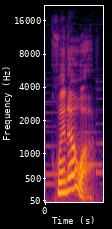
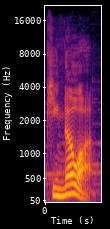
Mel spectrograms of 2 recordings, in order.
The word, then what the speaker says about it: quinoa: And the oa ending should be just like the Italian town of Genanoa, right? So, Quinoa, not so fast. Turns out it's actually from the South American Andian Kachua language who pronounce it Kinoa. Okay, so I wasn't that far off. However, this then got filtered through the Spaniards because imperialism and then to English, which became quinoa, WTF.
